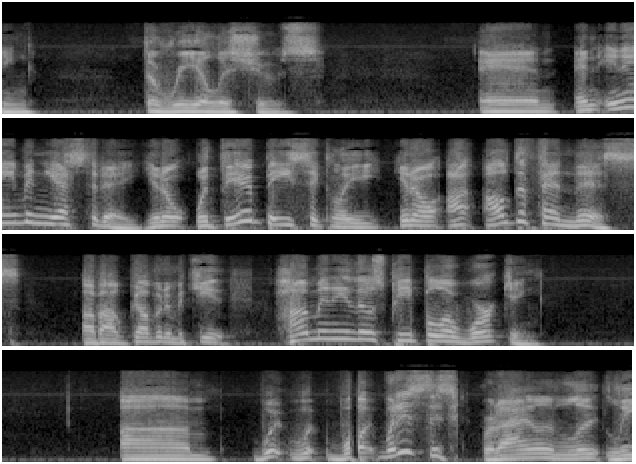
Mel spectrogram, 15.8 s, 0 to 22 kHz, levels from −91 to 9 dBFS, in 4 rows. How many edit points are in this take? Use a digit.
3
